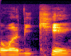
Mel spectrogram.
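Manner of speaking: ordinary delivery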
